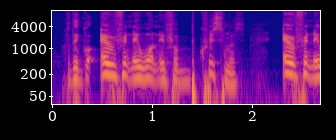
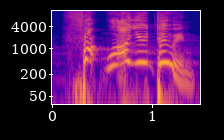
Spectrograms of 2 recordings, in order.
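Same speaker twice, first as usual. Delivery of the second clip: exasperated call-out; 13 semitones higher, 7 dB louder, slower than usual. Retold or imitated. Women calling out other women.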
